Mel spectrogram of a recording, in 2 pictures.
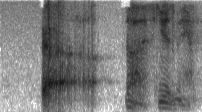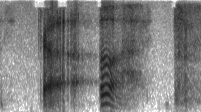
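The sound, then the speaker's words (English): A series of loud, croaking burps, each a drawn-out tonal belch, follow one another with brief silent gaps between them and no other sound. “If you're gonna burp, mute the phone”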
